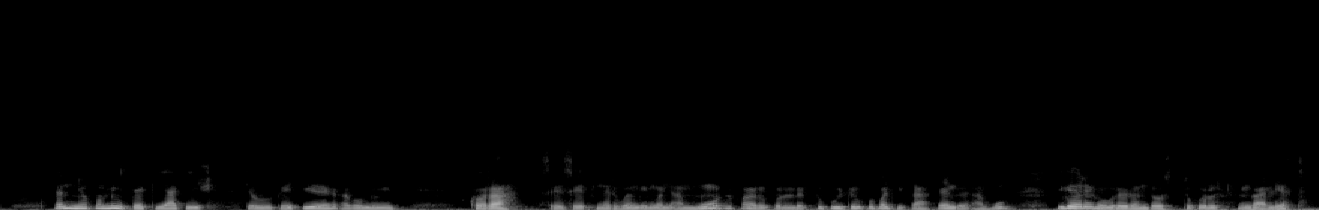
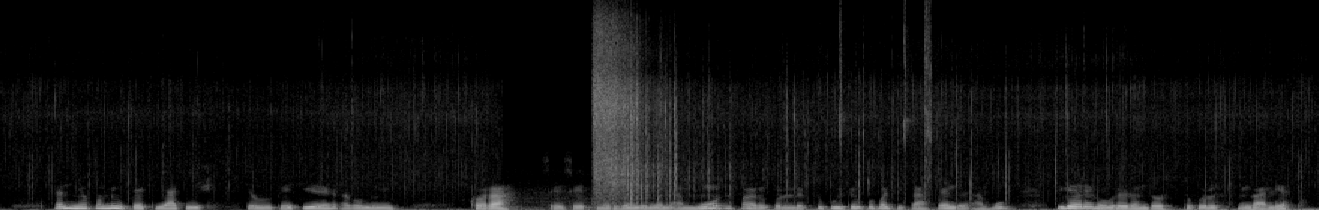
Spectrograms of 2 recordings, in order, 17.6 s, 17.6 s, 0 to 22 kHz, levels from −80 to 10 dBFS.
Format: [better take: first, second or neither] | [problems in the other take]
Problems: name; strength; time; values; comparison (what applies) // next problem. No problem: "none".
first | background sound (Wild animals + Frying (food)); 17 dB below the speech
